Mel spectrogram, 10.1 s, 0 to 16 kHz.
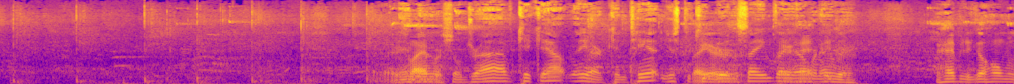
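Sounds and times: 
gym noise: 0.0 - 10.1
basketball dribbled on the court during a women's basketball game: 0.1 - 3.9
speech: 3.9 - 8.7, 9.4 - 10.1.

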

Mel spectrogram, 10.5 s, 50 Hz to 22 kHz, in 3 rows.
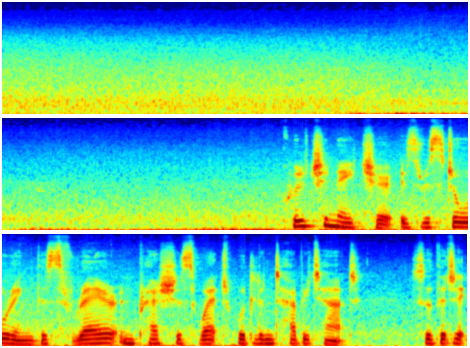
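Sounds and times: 
wind blowing through birch, alder, oak and ash trees: 0.0 - 10.4
speech: 5.7 - 10.4.

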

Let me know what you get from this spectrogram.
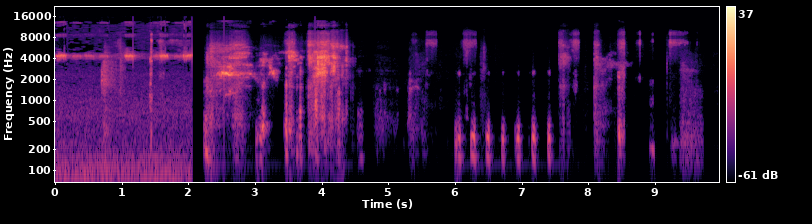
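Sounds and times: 
cricket chirping: 0.0 - 2.1
speech: 2.2 - 2.5, 6.2 - 6.9
laughter: 2.3 - 4.6, 6.0 - 7.9.

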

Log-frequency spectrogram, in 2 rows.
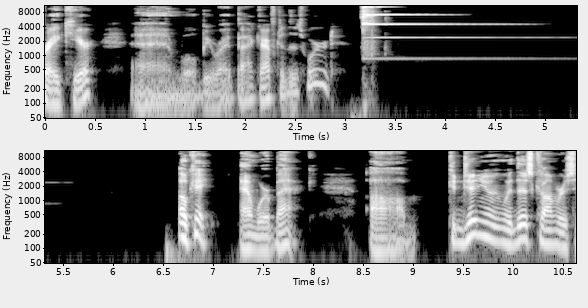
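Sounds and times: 
speech: 0.0 - 3.3, 6.6 - 7.9, 8.5 - 10.6
bright metallic bell ding: 3.2 - 5.2.

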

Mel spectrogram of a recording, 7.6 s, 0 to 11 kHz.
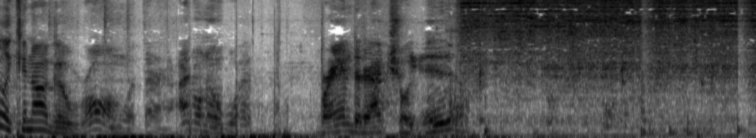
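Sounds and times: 
speech: 0.0 - 5.1
water rushing into a blender jar while rinsing: 4.6 - 7.5.

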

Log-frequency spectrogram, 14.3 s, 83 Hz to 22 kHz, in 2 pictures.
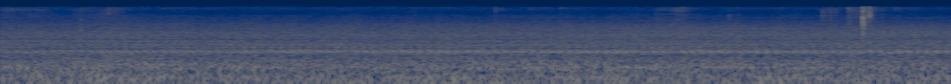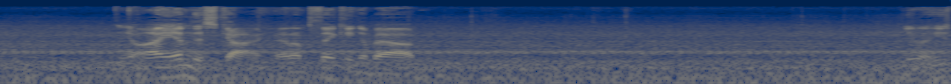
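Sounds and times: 
heavy truck cruising at speed on highway: 0.0 - 14.2
speech: 8.3 - 10.4, 14.0 - 14.2.

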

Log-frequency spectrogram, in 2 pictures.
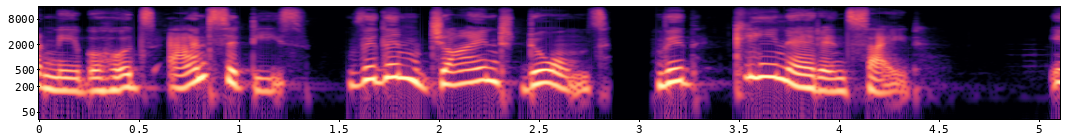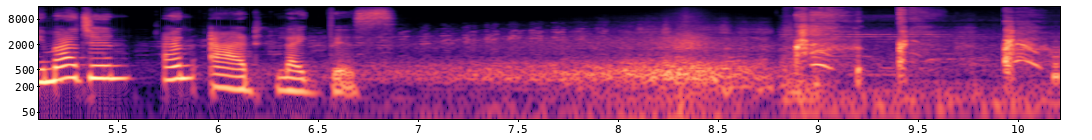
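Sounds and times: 
speech: 0.0 - 4.5, 5.1 - 7.0
man coughing: 8.9 - 10.2.

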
